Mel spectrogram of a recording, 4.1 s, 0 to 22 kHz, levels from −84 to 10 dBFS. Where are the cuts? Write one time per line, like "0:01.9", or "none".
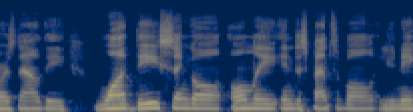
none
